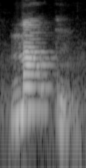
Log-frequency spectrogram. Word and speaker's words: mountain: التي احذفها خالص كانها مش موجوده، استعملها زي الهمزه كده وانطق اللي بعديها ان فهتبقى ازاي؟ شيل التي ان mountain.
